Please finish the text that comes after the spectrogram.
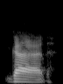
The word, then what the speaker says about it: Gad: that kind of endurance the tribe of God is pronounced God you have your God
